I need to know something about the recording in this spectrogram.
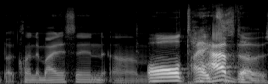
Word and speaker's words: clindamycin: Yep, like tretinoin, clindamycin. I didn't pronounce that right, but clindamycin.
